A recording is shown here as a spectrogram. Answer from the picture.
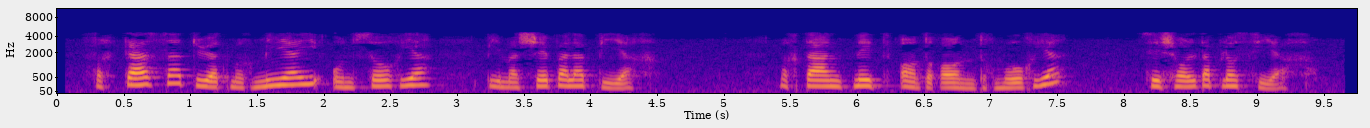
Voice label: "sorje", alsace

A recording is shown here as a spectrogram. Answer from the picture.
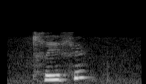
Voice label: "truffel", alsace

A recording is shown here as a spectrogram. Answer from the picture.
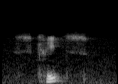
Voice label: "kriz", alsace

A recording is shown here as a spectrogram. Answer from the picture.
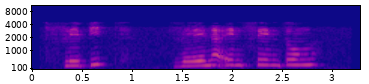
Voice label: "flebit", alsace

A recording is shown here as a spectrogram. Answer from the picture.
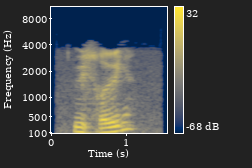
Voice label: "usrueje", alsace

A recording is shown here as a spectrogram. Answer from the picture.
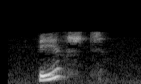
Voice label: "berscht", alsace

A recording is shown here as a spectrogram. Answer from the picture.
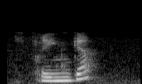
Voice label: "trinke", alsace

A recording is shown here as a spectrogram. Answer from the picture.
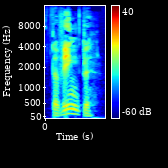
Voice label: "winkel", alsace

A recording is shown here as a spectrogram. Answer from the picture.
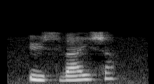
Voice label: "usweiche", alsace

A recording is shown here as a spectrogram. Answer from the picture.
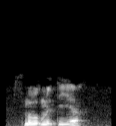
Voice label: "murmeltier", alsace

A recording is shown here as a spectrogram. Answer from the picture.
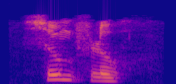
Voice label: "sumpf", alsace; peche

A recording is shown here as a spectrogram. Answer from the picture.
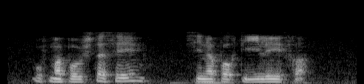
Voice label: "poschtesee", alsace

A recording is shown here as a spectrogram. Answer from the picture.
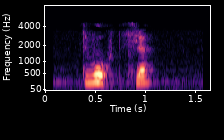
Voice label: "wurzle", alsace

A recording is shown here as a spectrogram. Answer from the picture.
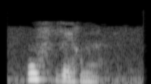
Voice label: "ufwarme", alsace

